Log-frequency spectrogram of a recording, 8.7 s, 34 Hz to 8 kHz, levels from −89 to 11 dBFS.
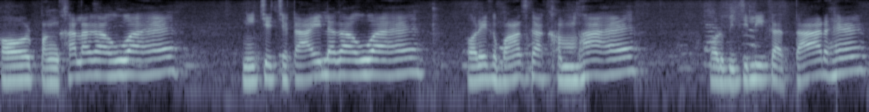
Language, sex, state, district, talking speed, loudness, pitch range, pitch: Hindi, male, Bihar, Vaishali, 145 wpm, -19 LUFS, 165-215 Hz, 190 Hz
